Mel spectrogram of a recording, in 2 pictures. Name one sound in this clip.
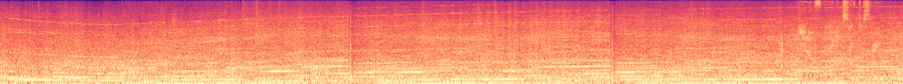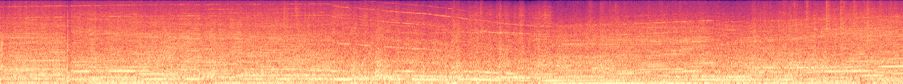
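A racing car engine roars loudly, rising in pitch through the gears and dropping as it slows.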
